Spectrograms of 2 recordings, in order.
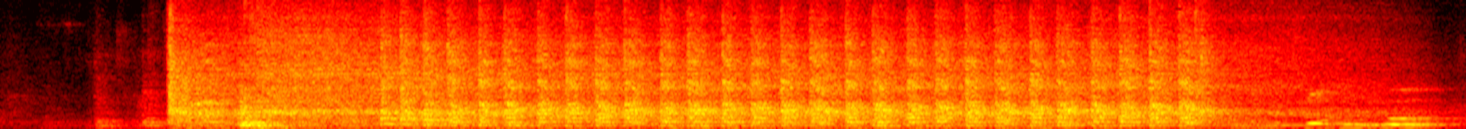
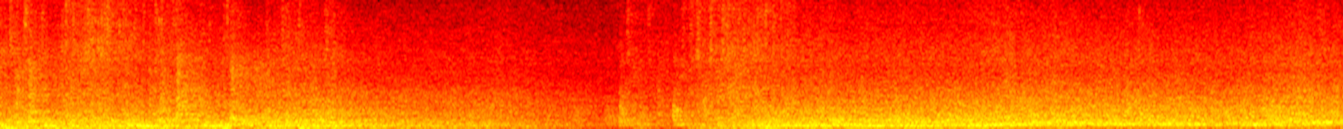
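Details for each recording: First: GM Vortec engine project, petrol, fuel leaking at top of tank and fuel not reaching the engine: starter churns steadily at about three turns a second for five seconds with no firing at all; no fuel delivery. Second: GM Vortec engine project, petrol, just started after fixing the missing fuel pump ground, no coolant in it: fires and settles into a steady, even run with no knocks or misses, brief dip in revs; sounds healthy.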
